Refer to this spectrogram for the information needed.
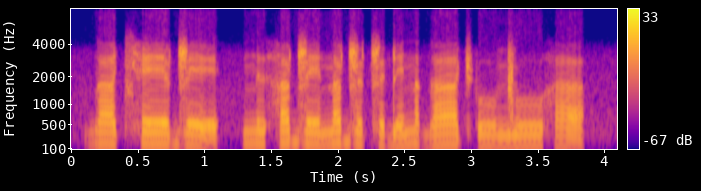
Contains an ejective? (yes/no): yes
